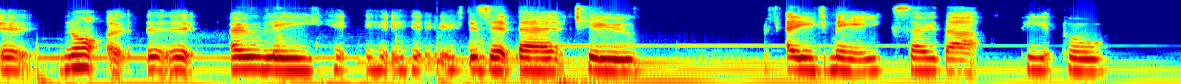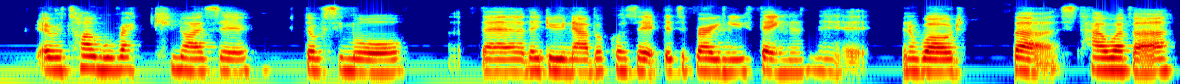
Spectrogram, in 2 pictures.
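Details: Adult woman with a stammer; stammering.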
